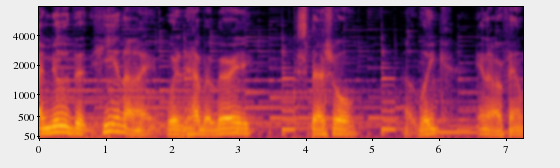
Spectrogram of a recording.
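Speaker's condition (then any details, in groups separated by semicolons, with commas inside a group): Cerebral palsy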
